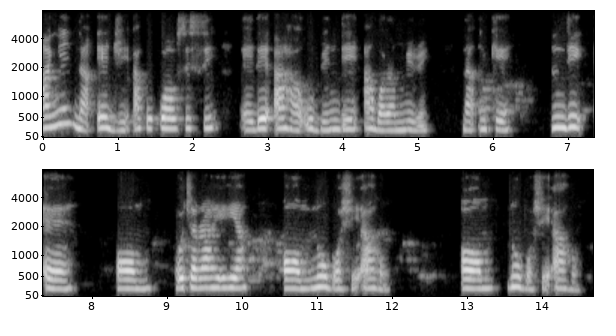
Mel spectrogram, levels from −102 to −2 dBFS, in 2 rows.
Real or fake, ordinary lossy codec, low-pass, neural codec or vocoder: real; Opus, 24 kbps; 7.2 kHz; none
